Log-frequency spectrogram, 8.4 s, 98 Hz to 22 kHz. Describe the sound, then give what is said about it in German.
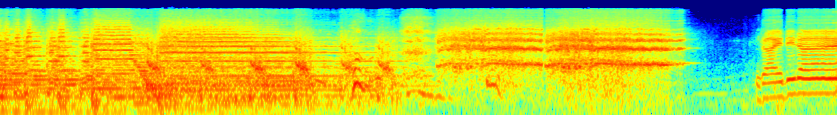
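An airplane, Albatros Flight 13, crash-lands with a long, loud skidding screech with squealing, wavering tones and rough crashing noise, cutting off to near silence for a moment before a ringing tone returns. “Unsinn, das war eine meiner besten Landungen.”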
